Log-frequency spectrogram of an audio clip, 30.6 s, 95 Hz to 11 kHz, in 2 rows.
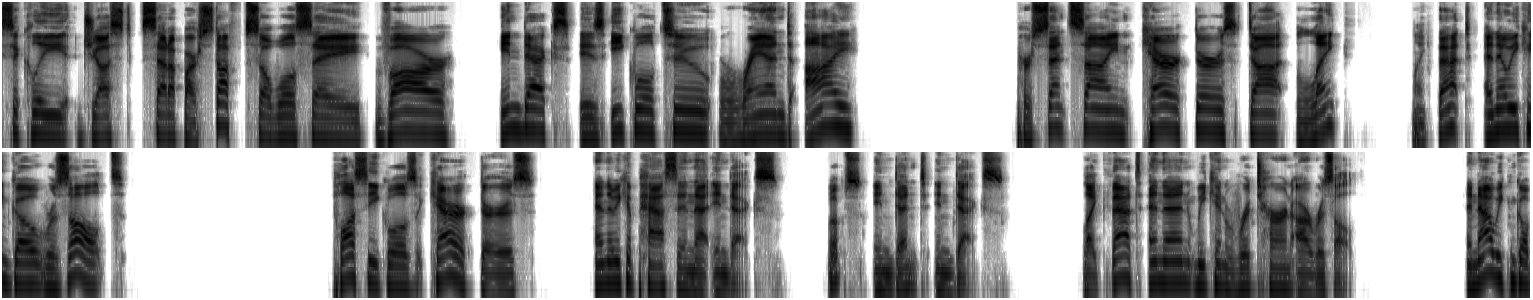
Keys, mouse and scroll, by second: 1.2 click, 1.9 click, 3.4-5.4 typing, 6.7-7.7 typing, 8.0 Tab, 8.7 Right, 9.6-15.6 typing, 16.9-28.9 typing, 23.1 Tab, 26.0 Return, 29.2 Tab, 30.0 click.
